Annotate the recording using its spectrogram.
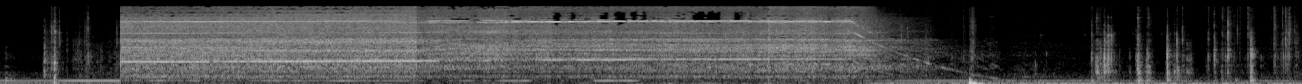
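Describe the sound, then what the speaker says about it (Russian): Vacuum cleaner sucking the air out of a zip-lock storage bag holding a blanket, a loud steady whine that starts abruptly, runs for several seconds, then winds down, followed by faint handling rustles. "И берем пылесос."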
